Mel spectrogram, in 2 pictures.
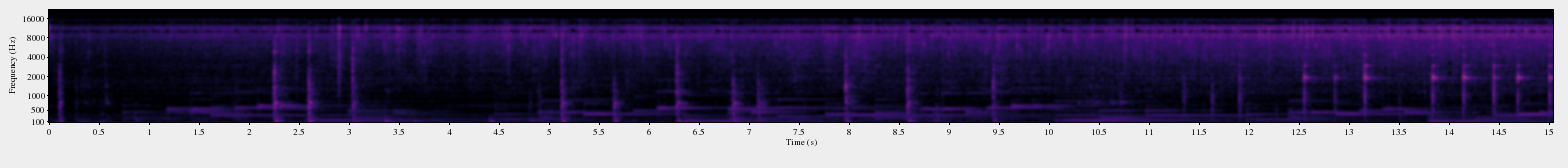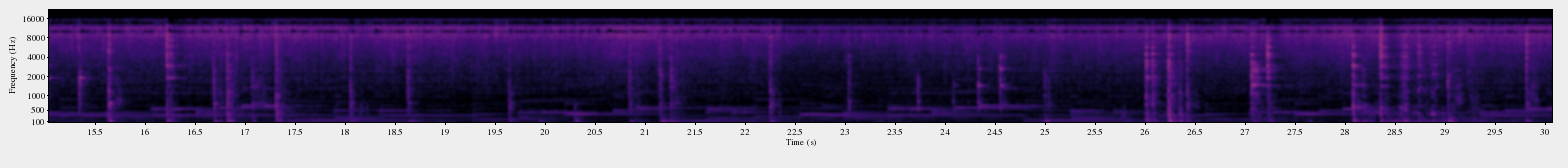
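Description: Wild onion and bracken fern shoots frying in oil in a non-stick pan: a light sizzle with clicks and taps as the pieces are dropped in and stirred, including a quick run of ticks about halfway through. Soft background music with a slow melody of held notes plays under it.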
